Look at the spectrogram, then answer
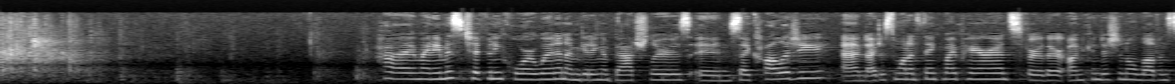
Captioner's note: cheers and applause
